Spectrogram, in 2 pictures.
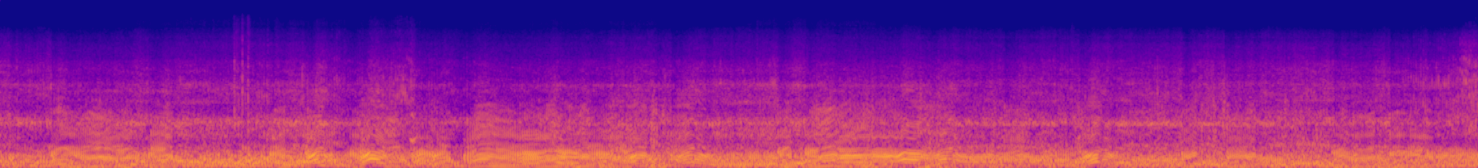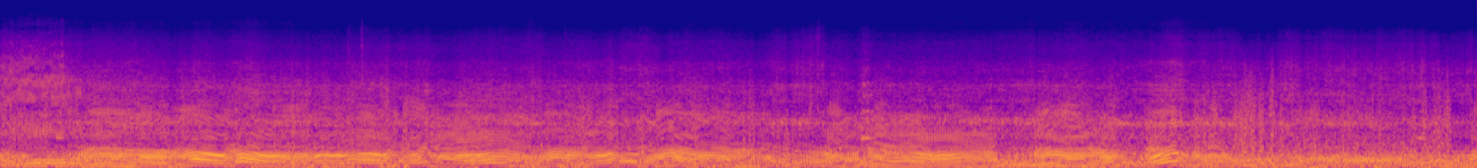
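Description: Dirt bike engine heard up close from the bike itself, its pitch rising and falling over and over as the throttle is worked.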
